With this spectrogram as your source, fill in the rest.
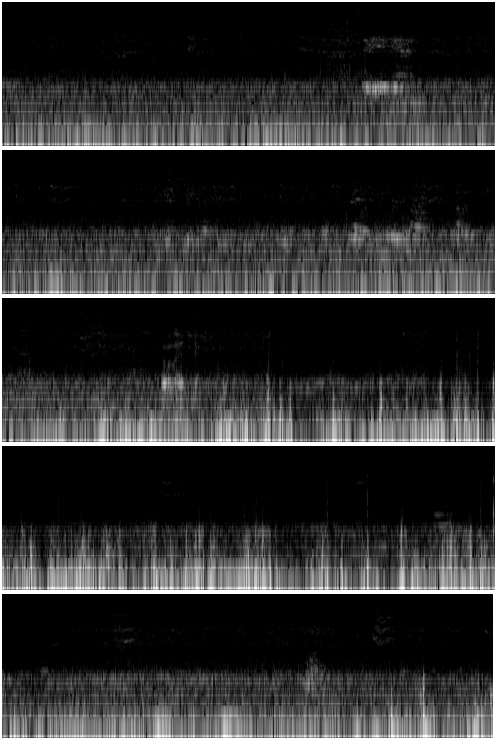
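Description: Water rushes along a moving ship's hull.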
